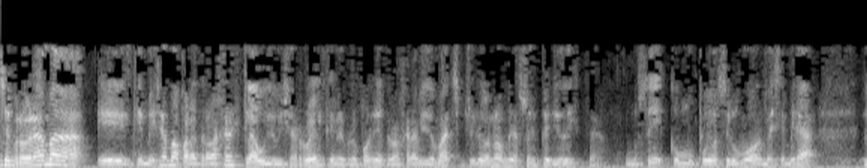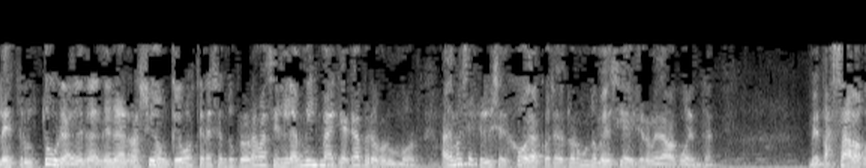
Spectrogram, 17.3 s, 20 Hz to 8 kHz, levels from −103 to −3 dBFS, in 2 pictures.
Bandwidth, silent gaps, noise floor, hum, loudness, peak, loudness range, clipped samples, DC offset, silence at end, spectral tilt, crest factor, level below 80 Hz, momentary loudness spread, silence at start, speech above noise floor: 6 kHz; none; -40 dBFS; none; -19 LUFS; 0 dBFS; 5 LU; under 0.1%; under 0.1%; 0 s; -8 dB/octave; 18 dB; -48 dBFS; 9 LU; 0 s; 21 dB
